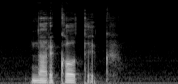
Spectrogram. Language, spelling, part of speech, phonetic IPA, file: Polish, narkotyk, noun, [narˈkɔtɨk], Pl-narkotyk.ogg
